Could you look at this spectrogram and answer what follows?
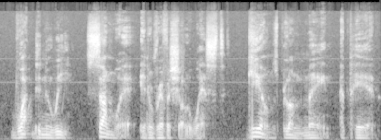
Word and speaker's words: Revachol: For Revachol, yours, if it doesn't rhyme, you're not pronouncing it right. Out of the dazzling swirl of disco music, in an open air, Boîte de Nuit, somewhere in Revachol West, Guillaume's blonde mane appeared on the screen.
